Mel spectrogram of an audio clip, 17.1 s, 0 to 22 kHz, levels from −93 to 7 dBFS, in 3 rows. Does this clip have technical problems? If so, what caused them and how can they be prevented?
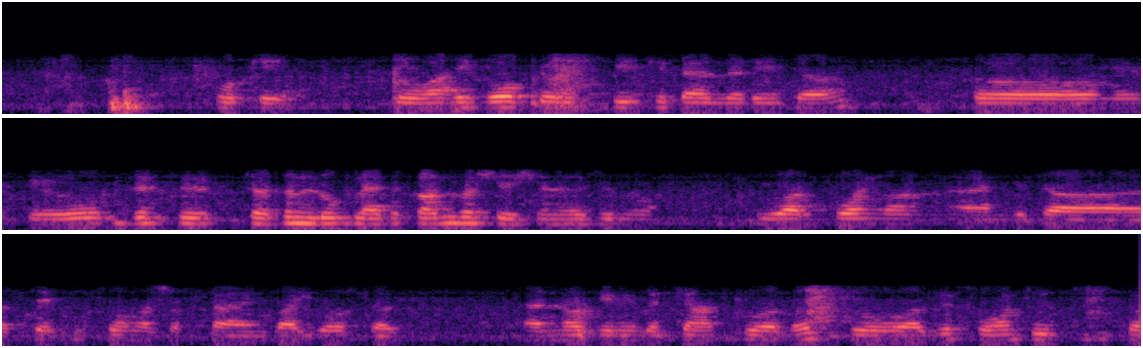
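Yes. The speech carries GSM full-rate codec damage throughout: a plainly audible buzzy, gravelly roughness, from a vocal-tract model driven by coarse, regularly spaced pulses, which fits a 13 kbps GSM call. A spectrogram shows energy confined to about 150 Hz to 3.5 kHz, nothing above 3.8 kHz, and smeared harmonics. To prevent it, record locally or use a wideband codec rather than sending the audio over a GSM phone link.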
